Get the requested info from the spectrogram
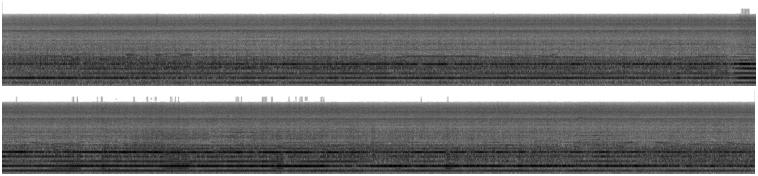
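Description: CNC router spindle running at full speed with a steady whine while its bit engraves the cover of a vape box mod, cutting about five thousandths deep. About halfway through, the sound steps up louder.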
